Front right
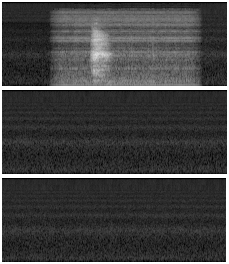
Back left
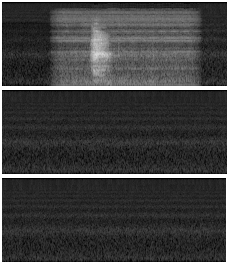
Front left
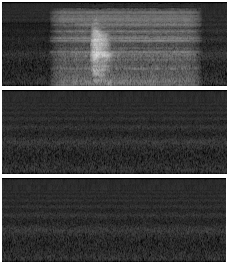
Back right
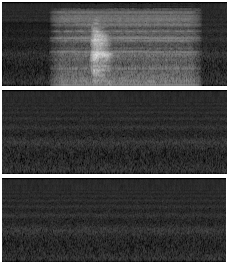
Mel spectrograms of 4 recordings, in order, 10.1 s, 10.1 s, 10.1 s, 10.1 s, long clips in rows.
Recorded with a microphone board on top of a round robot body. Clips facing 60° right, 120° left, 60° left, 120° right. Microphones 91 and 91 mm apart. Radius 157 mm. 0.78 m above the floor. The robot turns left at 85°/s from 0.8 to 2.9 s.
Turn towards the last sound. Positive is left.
turn(degrees=110)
